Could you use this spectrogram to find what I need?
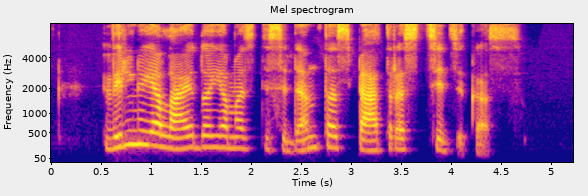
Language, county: Lithuanian, Panevėžys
